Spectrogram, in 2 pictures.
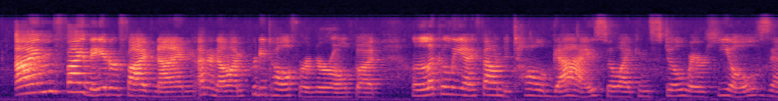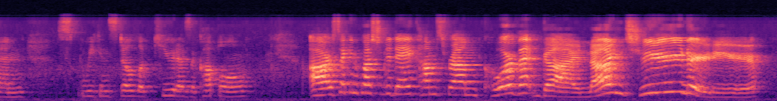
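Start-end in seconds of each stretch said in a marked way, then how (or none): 10.8-15.3 announcer-style game show voice. Speaker introducing the second question from a username, in a game show host voice. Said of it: "That's my game show voice".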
